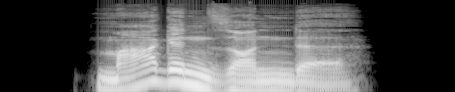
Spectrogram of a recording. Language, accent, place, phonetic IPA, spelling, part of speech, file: German, Germany, Berlin, [ˈmaːɡn̩ˌzɔndə], Magensonde, noun, De-Magensonde.ogg
- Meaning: feeding tube, stomach tube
